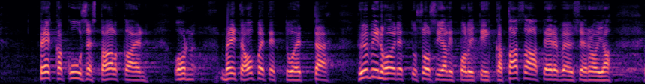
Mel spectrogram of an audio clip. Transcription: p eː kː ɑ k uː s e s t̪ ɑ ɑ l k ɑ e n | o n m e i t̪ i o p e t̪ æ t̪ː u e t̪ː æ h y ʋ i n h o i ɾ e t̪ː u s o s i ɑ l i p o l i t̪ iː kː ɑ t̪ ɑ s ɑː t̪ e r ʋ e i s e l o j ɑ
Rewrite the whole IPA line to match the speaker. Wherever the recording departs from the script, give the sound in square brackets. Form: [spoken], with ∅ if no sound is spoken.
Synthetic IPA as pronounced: p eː kː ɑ k uː s e s t̪ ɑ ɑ l k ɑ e n | o n m e i t̪ [æ] o p e t̪ [e] t̪ː u e t̪ː æ h y ʋ i n h o i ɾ e t̪ː u s o s i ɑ l i p o l i t̪ iː kː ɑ t̪ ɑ s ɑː t̪ e r ʋ e [y] s e [r] o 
